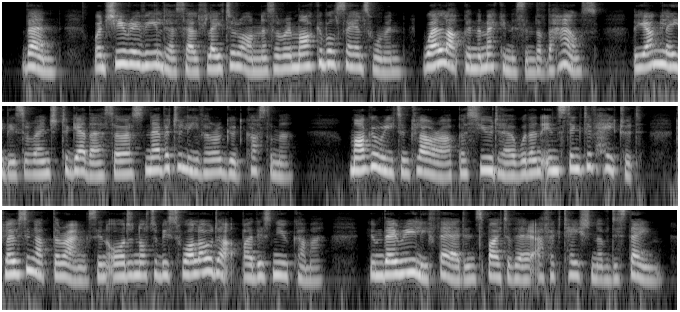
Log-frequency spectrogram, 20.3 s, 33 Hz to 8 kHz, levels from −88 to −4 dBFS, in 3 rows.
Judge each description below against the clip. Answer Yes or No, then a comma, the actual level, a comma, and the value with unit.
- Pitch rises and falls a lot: No, average, 3.9 semitones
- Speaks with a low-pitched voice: No, high, 210 Hz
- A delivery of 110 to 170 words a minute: No, average, 200 wpm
